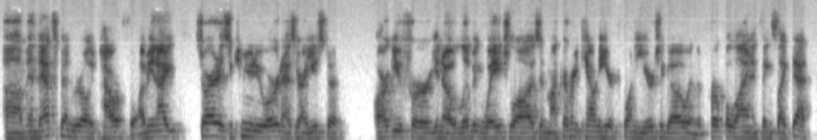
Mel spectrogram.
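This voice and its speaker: A fast-talking man with a husky voice, answering as a local council member. He hesitates often and fills pauses with "um" and "uh.". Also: mid-range voice, flat delivery, darkish tone, muffled recording. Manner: hesitant, many fillers. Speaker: county council member, guest. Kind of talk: interview answers.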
